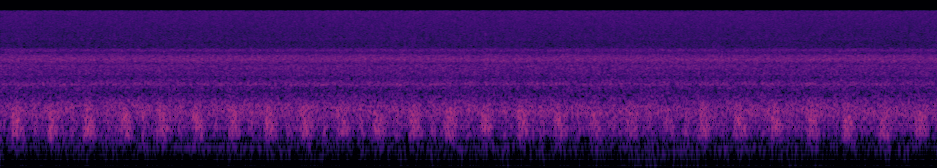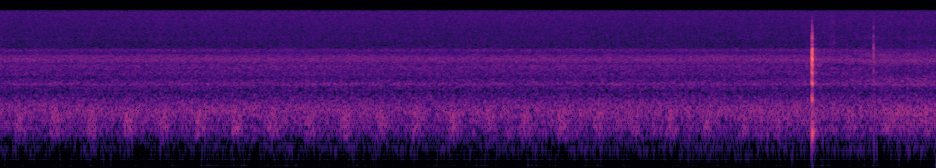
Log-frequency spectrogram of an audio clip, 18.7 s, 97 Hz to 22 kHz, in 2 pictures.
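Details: Fetal heartbeat at 7 weeks 6 days of pregnancy on a home handheld Doppler: fast, steady whooshing pulses that become clear at around 0:30, reaching about 160 beats a minute near the end.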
